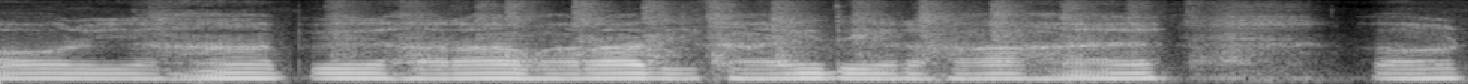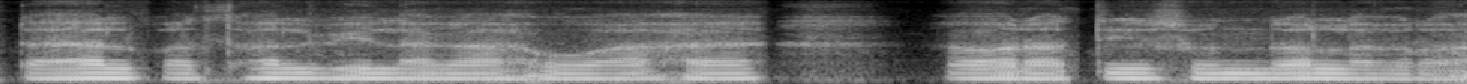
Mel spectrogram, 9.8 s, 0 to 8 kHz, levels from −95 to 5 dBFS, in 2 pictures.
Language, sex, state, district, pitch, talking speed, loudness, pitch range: Hindi, male, Bihar, Kishanganj, 140 Hz, 130 wpm, -18 LUFS, 130-140 Hz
